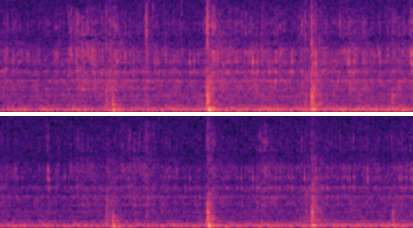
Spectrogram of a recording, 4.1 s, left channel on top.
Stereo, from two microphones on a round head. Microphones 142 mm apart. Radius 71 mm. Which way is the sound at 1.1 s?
70° left (ahead or behind).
